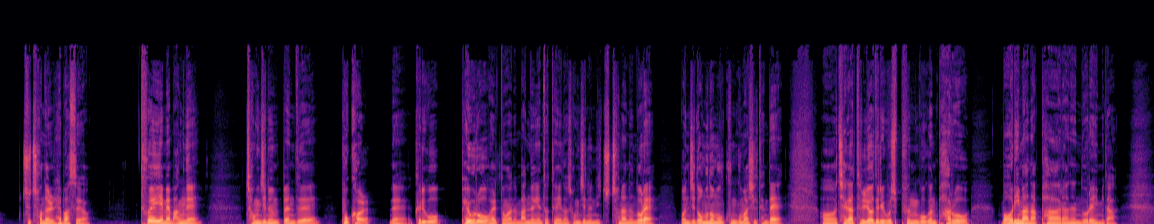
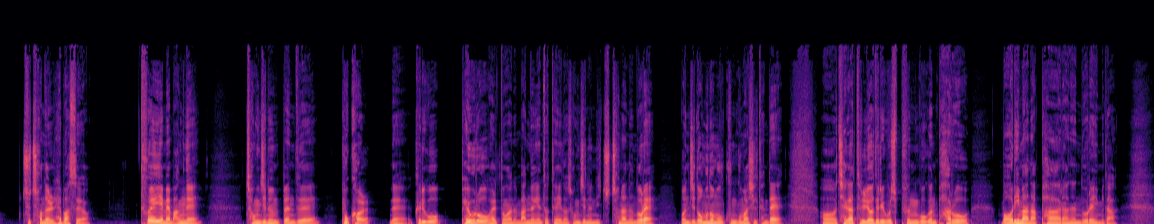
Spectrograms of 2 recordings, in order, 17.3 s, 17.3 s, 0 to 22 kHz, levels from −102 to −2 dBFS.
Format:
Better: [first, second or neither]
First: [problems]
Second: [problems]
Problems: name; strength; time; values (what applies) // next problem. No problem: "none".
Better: neither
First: none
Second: none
